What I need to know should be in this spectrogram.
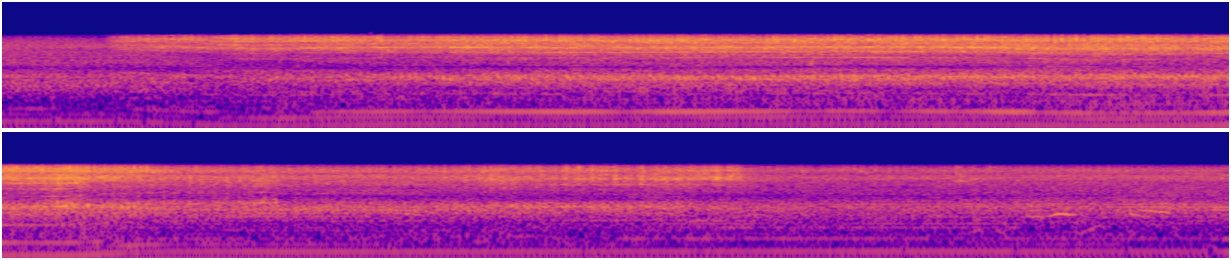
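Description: An old engine chugs steadily nearby.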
